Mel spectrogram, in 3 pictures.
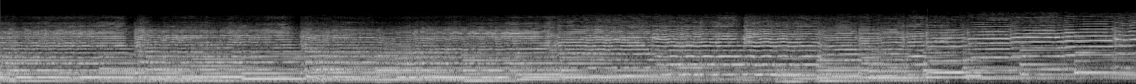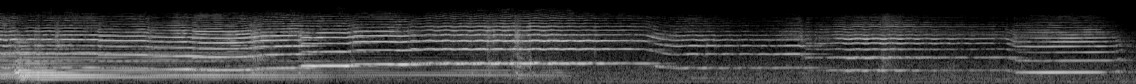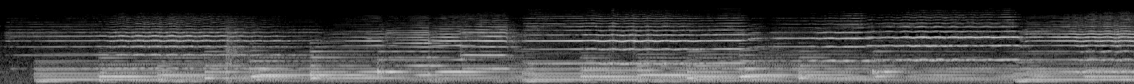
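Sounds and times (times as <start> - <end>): grand piano accompaniment: 0.0 - 34.0
violin melody: 0.0 - 34.0.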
